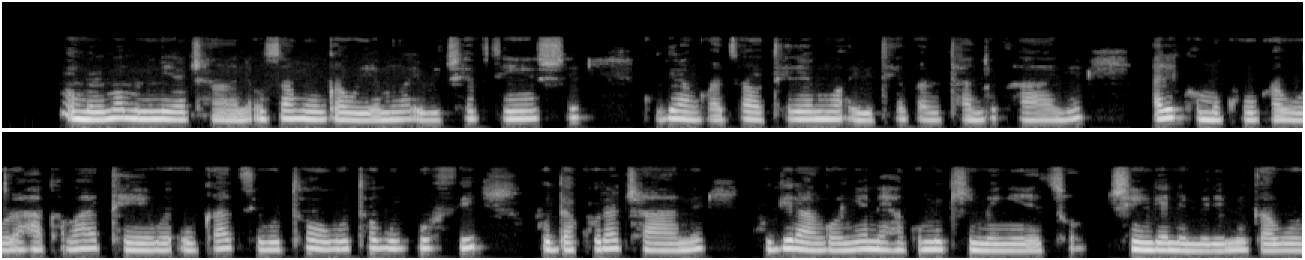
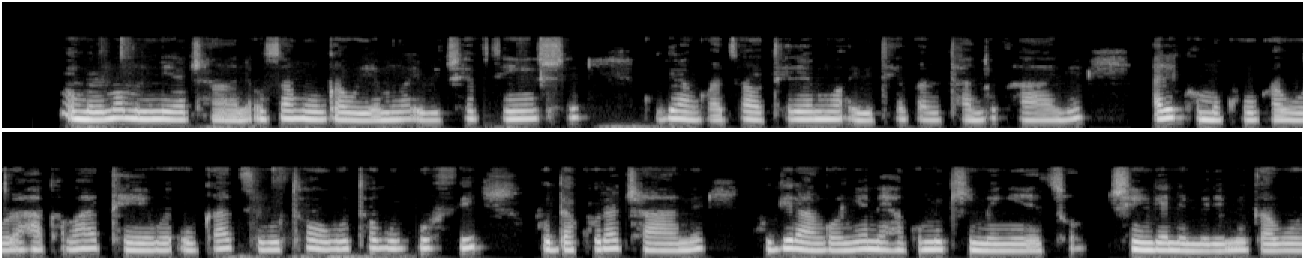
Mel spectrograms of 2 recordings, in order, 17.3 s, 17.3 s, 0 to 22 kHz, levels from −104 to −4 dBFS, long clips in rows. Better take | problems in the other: first | noise reduction (neural mask model Resemble Enhance denoiser)

